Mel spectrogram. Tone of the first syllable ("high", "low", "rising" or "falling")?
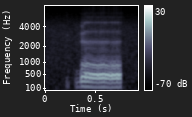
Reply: low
